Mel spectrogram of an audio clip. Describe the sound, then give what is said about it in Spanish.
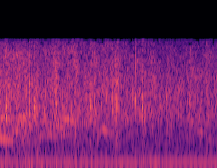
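Congregation applause during a church service as praise to the Lord, a steady, dense and slightly muffled wash of clapping that holds an even level throughout, with voices faintly mixed in. “Dale ese aplauso de alabanza al Señor.”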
